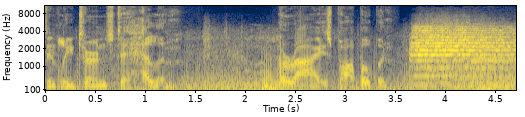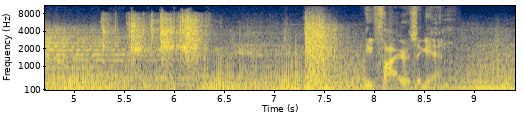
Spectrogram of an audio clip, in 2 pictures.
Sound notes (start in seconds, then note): 3.6 dramatic chord; 5.3 rifle cocking; 7.2 gunshot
